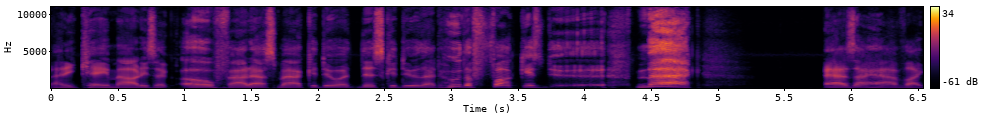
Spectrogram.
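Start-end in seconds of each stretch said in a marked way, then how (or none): 1.0-4.9 put-on furious drill-instructor outburst, loud and high. Retelling a drill instructor storming out of a hut: imitating an angry drill instructor. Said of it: "coming out of the duty hut angry".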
